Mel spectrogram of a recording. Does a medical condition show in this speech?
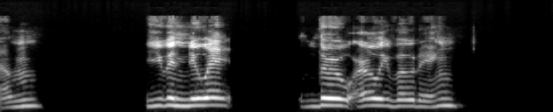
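Yes: cerebral palsy.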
